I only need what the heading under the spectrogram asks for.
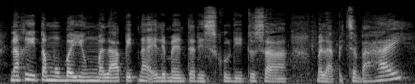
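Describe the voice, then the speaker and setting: A woman with a Filipino accent playing a caring, gentle adoptive mother in a radio drama. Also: low-pitched, fast talker.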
